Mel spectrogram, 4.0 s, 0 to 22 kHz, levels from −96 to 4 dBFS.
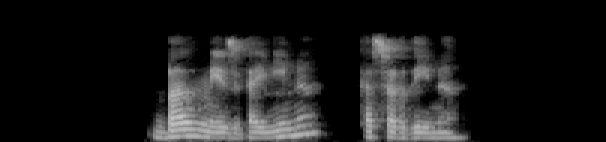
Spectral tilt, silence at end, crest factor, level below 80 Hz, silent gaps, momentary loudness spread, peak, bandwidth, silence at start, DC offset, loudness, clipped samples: -3.5 dB/octave; 0.95 s; 24 dB; -70 dBFS; 2.26-2.39 s; 14 LU; -6 dBFS; 8.2 kHz; 1 s; under 0.1%; -27 LUFS; under 0.1%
